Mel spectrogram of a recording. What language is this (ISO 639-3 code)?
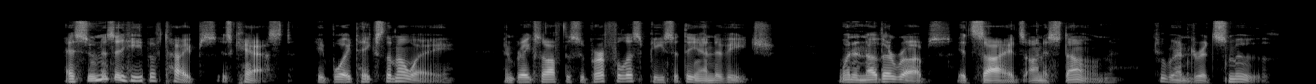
eng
